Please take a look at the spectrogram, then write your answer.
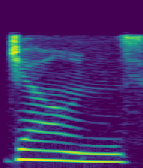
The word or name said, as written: Jones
